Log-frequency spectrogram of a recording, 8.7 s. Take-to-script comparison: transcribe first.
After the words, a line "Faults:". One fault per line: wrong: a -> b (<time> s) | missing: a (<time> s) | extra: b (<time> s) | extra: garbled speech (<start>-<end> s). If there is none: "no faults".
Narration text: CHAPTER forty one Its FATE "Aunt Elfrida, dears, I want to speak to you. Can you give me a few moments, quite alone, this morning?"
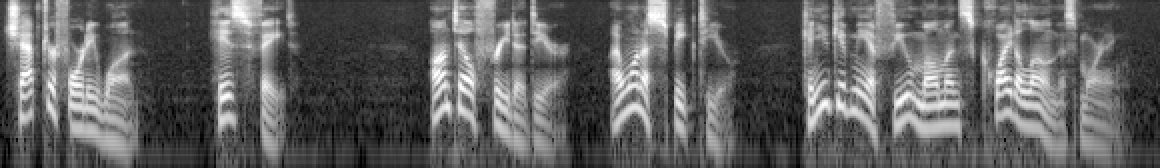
CHAPTER forty one HIS FATE "Aunt Elfrida, dear, I want to speak to you. Can you give me a few moments, quite alone, this morning?"
Faults:
wrong: Its -> HIS (1.6 s)
wrong: dears -> dear (3.9 s)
